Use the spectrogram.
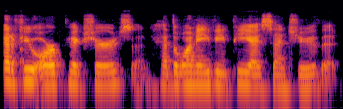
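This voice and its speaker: A woman's voice: fairly low pitch, fairly even intonation, brisk. Easygoing woman guest on a call. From Iowa, USA. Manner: easygoing, laughs often, short replies. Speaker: guest, paranormal investigator. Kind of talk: casual chat on a video call.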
